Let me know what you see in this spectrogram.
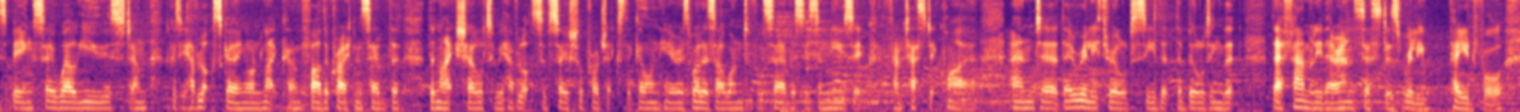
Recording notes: This week's episode comes live (ish) from the final of the Church Times Cricket Cup. We hear from the players, bishops, spectators, reporters, and others about this iconic C of E end-of-summer day out.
